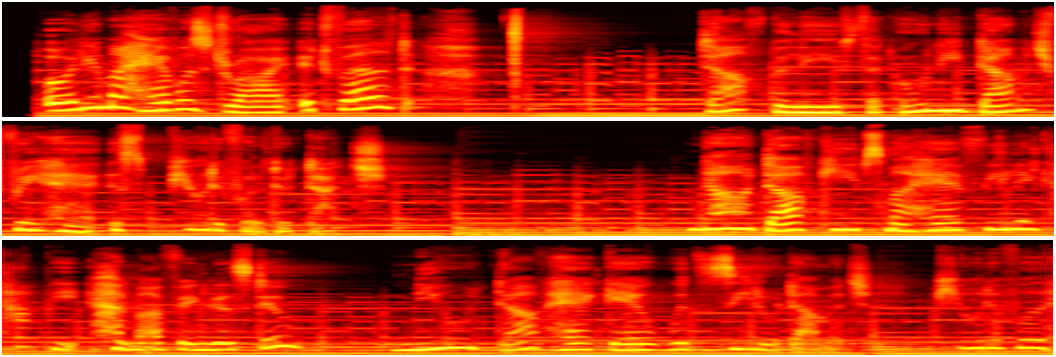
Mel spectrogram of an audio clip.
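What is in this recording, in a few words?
Hindi English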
